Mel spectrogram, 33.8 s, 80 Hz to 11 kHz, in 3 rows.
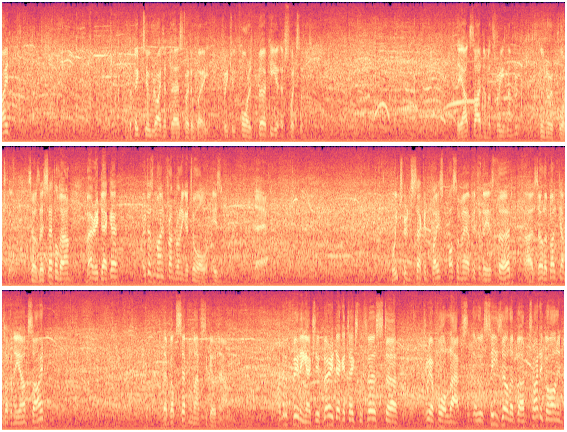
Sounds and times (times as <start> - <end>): Speech: 2.6 - 6.2, 9.0 - 15.7, 16.3 - 16.6, 19.0 - 23.4, 25.7 - 27.0, 28.0 - 33.7.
